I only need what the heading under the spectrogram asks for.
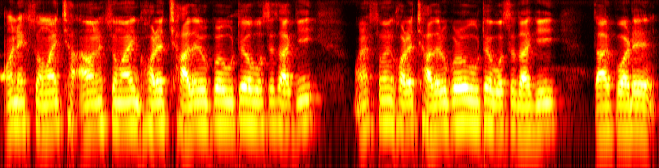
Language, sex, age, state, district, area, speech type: Bengali, male, 18-30, West Bengal, Howrah, urban, spontaneous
